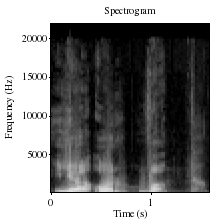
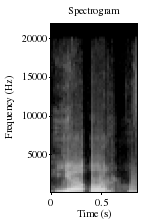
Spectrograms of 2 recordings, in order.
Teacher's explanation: जिन व्यंजन के उच्चारण में वायु बिना घर्षण के बाहर निकलती है तो उन्हें अर्धस्वर कहते हैं।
